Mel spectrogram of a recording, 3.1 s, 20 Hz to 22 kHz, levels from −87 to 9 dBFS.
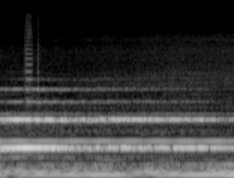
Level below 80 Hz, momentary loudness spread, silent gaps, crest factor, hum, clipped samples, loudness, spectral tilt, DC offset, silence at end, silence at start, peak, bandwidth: -52 dBFS; 10 LU; none; 12 dB; none; under 0.1%; -17 LUFS; -7.5 dB/octave; under 0.1%; 0 s; 0 s; -4 dBFS; 6.8 kHz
